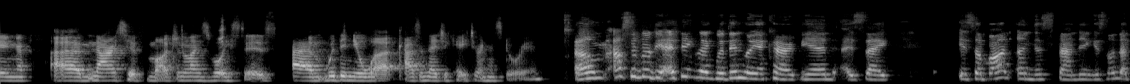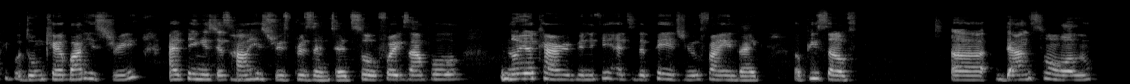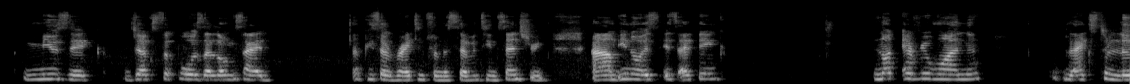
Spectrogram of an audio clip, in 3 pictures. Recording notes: live Instagram interview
